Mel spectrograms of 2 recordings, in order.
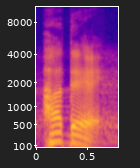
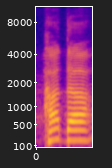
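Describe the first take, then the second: First: The final vowel is tilted toward an 'e' sound. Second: The final vowel is an open 'a' sound. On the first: "boleh dibaca dengan imalah sehingga hada boleh dibaca dengan hade" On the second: "hada boleh dibaca dengan hade"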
